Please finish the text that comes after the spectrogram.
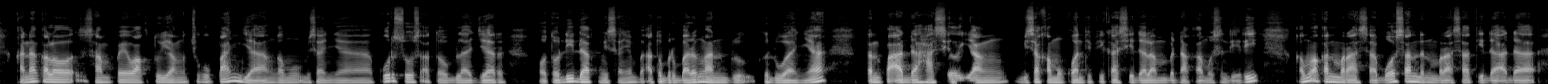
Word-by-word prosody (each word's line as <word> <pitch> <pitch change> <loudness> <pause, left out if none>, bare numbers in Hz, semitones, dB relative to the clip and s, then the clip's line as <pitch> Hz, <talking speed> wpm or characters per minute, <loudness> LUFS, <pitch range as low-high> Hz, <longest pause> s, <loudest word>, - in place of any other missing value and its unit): Karena 125 +8 +2
kalau 110 -3 +4
sampai 105 - -2
waktu 105 0 0
yang 105 +1 -2
cukup 110 -1 -7
panjang 100 - +1
kamu 100 +1 -4
misalnya 95 -1 -5
kursus 140 -6 0
atau 95 0 -4
belajar 95 +1 -1 0.3
otodidak 110 +3 +2
misalnya 100 +2 -4
atau 105 - -1
berbarengan 100 +1 +2
du 100 -1 -4
keduanya, 95 - +2 0.4
tanpa 100 -1 +4
ada 105 +1 +2
hasil 105 0 0
yang 100 +2 +1
bisa 105 -2 +1
kamu 100 -1 +1
kuantifikasi 100 0 -2
dalam 95 0 +1
benak 90 0 -3
kamu 90 +2 -4
sendiri, 90 -3 -1 0.3
kamu - - +4
akan 125 -1 +3
merasa 100 -4 +1
bosan 125 +7 +3
dan 100 0 -3
merasa 95 +1 0
tidak 90 -3 -1
ada, 90 0 +1
100 Hz, 145 wpm, -23 LUFS, 95-105 Hz, 0.4 s, kalau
